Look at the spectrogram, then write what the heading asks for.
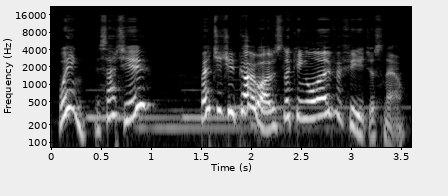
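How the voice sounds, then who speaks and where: Man reading an earnest, puzzled passenger, animated pitch. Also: quick pace, faint music behind, exaggerated voice. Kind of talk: visual novel dialogue read aloud.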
